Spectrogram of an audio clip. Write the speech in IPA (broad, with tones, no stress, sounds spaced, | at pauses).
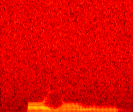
ɔ˦ j ɔ̃˦˨ w ĩ˧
